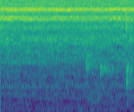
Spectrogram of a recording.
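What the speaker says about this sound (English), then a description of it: "Now get the face washed off here and we'll get into the splash." Cold tap water runs steadily into a bathroom sink while a face is being washed, a constant close hiss with faint splashes toward the end and no talk.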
